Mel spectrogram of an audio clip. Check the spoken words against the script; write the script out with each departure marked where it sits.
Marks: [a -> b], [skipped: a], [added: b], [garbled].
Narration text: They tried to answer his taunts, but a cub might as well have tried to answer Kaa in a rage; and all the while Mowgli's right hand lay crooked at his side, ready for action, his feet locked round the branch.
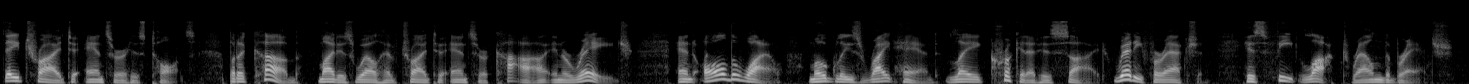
They tried to answer his taunts, but a cub might as well have tried to answer Kaa in a rage; and all the while Mowgli's right hand lay crooked at his side, ready for action, his feet locked round the branch.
